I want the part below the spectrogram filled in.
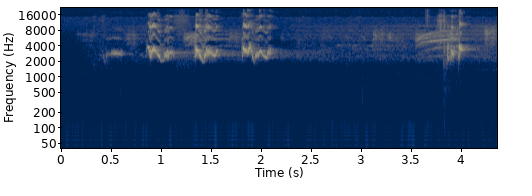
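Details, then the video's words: Western Tanager song, a whistled, robin-like song: three short, burry, hoarse phrases about half a second apart, rougher than a robin's, followed by a fainter higher note. "So you're hearing in the background now."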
